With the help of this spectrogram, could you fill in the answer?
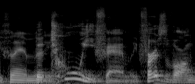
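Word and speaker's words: Tuohy: that yo go and find out Joey the Tui family the Tui family first of all I'm glad you said it because I butchered the hell I wasn't even going to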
